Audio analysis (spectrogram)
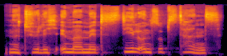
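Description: A woman's voice: mid-range voice, fairly even intonation, moderate pace, a little mellow, no echo, close to an everyday voice. Woman playing a self-assured works councillor, dry sound. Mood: confident, pointed. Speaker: actor in satirical radio play. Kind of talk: German radio play acting.

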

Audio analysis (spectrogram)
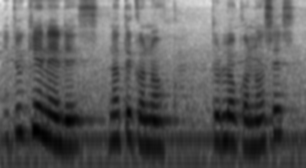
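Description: A woman plays a cheeky, defiant schoolgirl in a radio play. Her voice is fairly high and sassy, in a reverberant recording with faint noise. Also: measured pace, dark tone, close to an everyday voice. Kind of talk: amateur radio play acting.

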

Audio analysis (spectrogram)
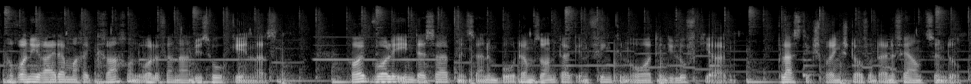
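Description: An actor narrating a radio crime play soberly and matter-of-factly. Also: male voice, lowish voice, fairly even intonation, normal speed, gravelly, over music.

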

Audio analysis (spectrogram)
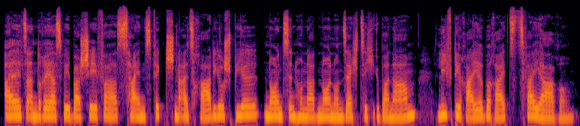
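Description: A woman's voice: mid-range voice, steady tone, normal speed, hardly any pauses, darkish tone, no echo, studio quality. A young woman in her twenties presenting a scripted podcast narration. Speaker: presenter, radio drama intern.

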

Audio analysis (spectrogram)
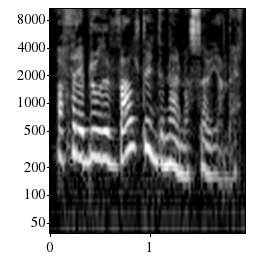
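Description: A woman playing a calm, sensible, sceptical character in an audio drama. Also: a little high, slightly rough, no room sound. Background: music.

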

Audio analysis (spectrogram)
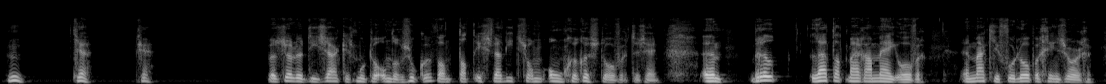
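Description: A man voicing a pompous, fussy older village mayor in a storybook, formal, deliberate and full of hesitant hemming. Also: medium pitch, darkish tone, slightly rough, no echo. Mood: pondering, reassuring.

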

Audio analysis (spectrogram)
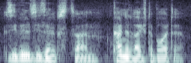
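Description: A man reading a scripted literary essay for radio in a measured, deliberate way. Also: on the low side. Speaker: reader in a radio production.

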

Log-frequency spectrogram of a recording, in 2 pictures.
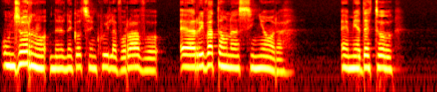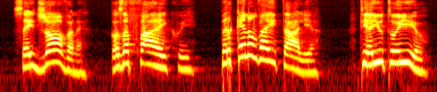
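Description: A woman playing a young trafficked migrant woman, telling her hardship in a measured radio-theatre monologue with short halting phrases. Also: medium pitch, expressive, close to an everyday voice. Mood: reported urging.

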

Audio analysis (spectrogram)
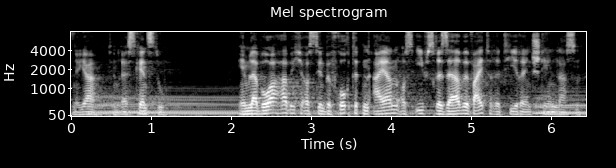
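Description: An actor playing a patient, solemn father-like survivor who tells stories gently and with measured phrasing in a radio drama. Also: fairly low pitch, over music, close to an everyday voice. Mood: reflective. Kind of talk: radio drama acting, storytelling.

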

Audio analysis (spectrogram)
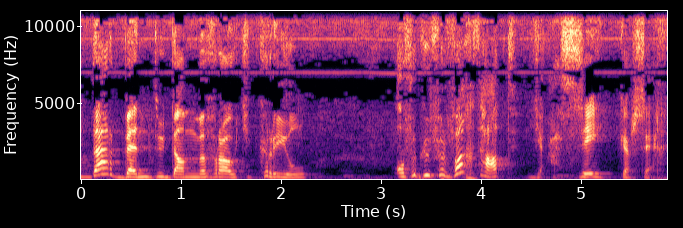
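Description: A woman's voice: medium pitch, sharp tone. A woman playing a chatty, knowing office secretary in a radio comedy, confiding and mock-soothing. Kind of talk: 1970s Dutch radio comedy acting.

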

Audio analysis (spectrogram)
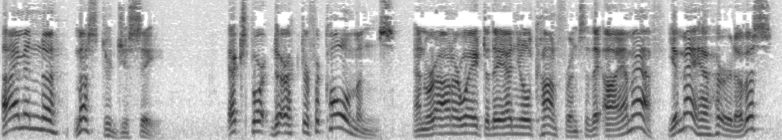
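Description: A man doing a booming Yorkshire businessman. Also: wildly swooping pitch, a little fast, a bit bright, breathy edge, heavily acted. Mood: hearty. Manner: booming, talkative, hearty. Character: jovial chatty middle-aged Yorkshire businessman.

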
